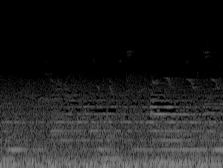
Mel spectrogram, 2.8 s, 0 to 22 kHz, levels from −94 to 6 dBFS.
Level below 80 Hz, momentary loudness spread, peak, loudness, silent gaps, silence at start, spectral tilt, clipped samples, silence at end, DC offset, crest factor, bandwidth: -50 dBFS; 4 LU; -34 dBFS; -49 LUFS; none; 0 s; -7.5 dB/octave; under 0.1%; 0 s; under 0.1%; 12 dB; 15.5 kHz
